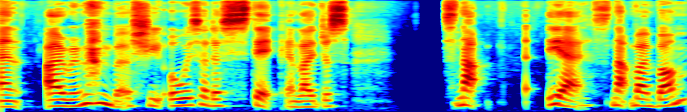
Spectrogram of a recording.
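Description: A woman with an Italian accent, medium in pitch, at a fairly slow pace, on a very clean recording with a silent background. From Italy. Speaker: personal trainer. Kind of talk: casual chat.

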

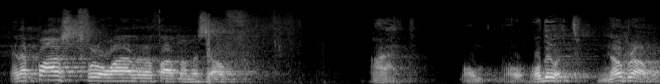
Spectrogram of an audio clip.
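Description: A man keeps a moderate pace while his voice carries audible room echo. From Netherlands. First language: Dutch. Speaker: lay preacher, flower farmer. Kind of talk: sermon. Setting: church.

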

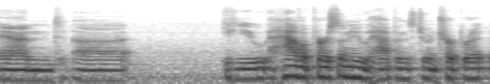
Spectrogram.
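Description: A man speaks in a fairly low pitch with a dark, mellow tone. His voice is somewhat breathy. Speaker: brain researcher and meditator. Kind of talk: casual chat.

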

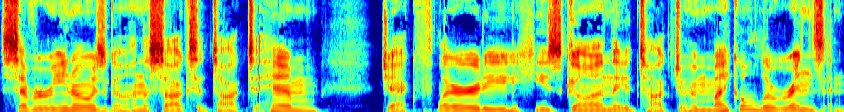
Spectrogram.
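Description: A man with an unremarkable speaking voice talks at a moderate pace and medium pitch, his intonation fairly even, on a very clean recording with a silent background. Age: 20s. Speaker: sports podcast host. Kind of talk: solo casual commentary.

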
